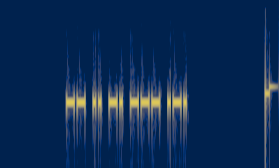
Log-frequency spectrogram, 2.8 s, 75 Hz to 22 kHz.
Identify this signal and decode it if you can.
Morse code, heard as a keyed tone, about 44 wpm, 700 Hz. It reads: MINOR
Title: Sentences from Top 1500 Words - New Word Drill Alt - 45wpm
